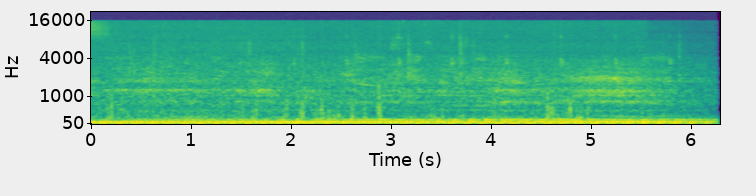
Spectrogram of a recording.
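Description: Steady low drone of a ferry's engines heard from the open deck, with faint voices in the background.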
